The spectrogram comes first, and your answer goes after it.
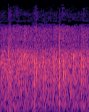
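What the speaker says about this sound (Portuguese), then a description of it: "Palmas para você." Short burst of applause in a math class video, steady and moderately loud for about a second, with no voices over it.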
